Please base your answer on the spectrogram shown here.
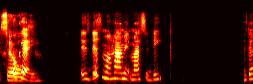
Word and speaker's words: Mohammad Mossadegh: Is this Mohammed Masadiq? Is that how you say it? yes, Mohammad Mossadegh.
